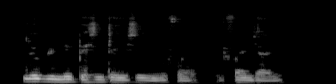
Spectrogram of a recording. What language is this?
Nigerian Pidgin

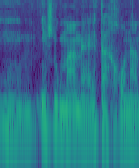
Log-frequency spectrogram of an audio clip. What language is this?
Hebrew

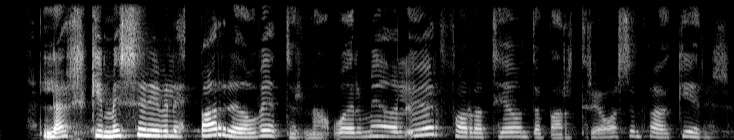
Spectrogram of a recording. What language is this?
Icelandic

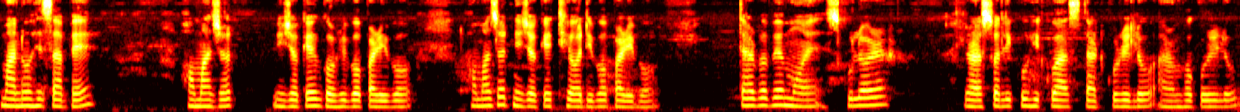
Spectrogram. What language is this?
Assamese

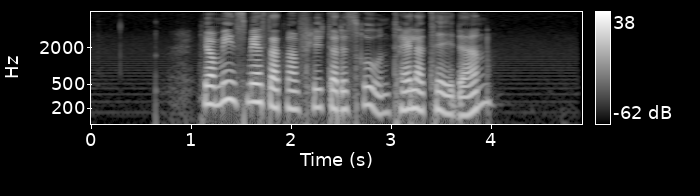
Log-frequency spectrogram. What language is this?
Swedish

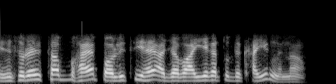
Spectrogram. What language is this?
Hindi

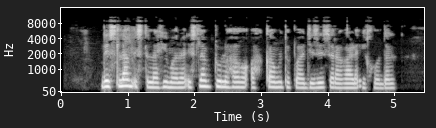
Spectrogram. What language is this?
Pashto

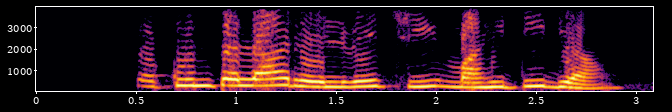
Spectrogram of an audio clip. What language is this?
Marathi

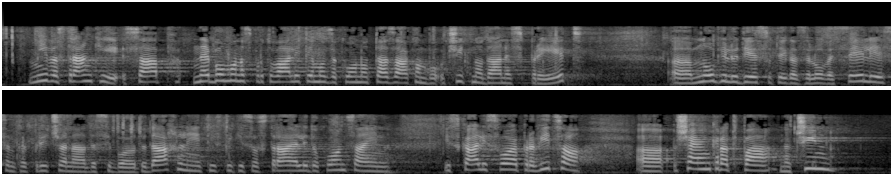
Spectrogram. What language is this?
Slovenian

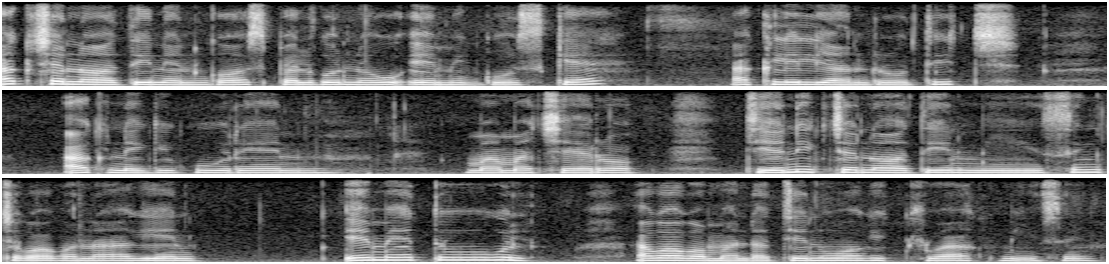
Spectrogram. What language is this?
Kalenjin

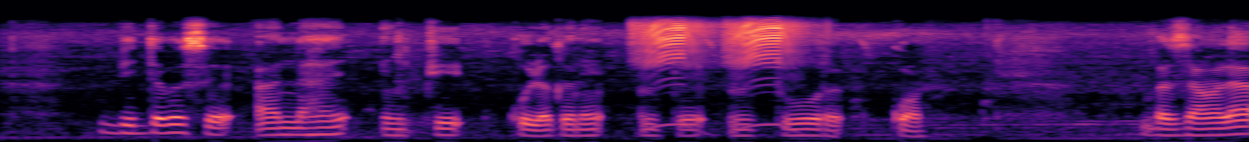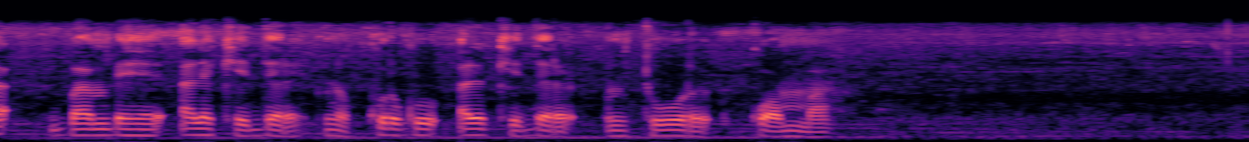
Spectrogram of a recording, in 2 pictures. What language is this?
Dagbani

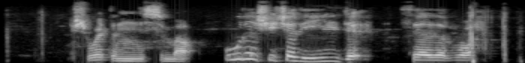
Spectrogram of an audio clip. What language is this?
Kabyle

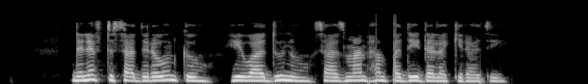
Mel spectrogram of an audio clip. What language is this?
Pashto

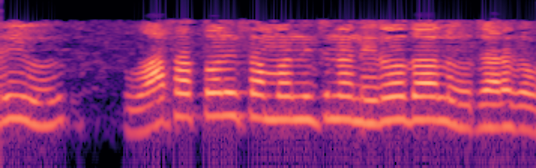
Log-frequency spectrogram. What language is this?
Telugu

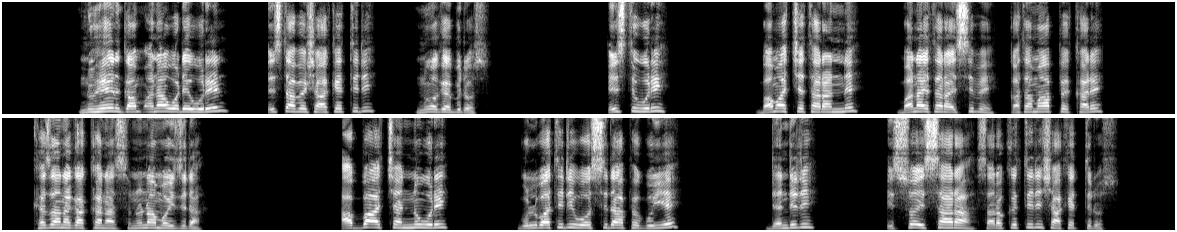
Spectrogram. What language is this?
Gamo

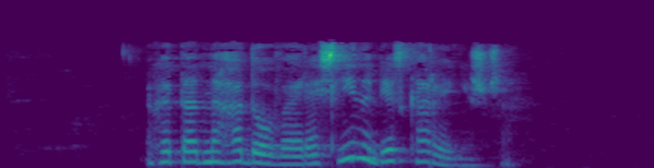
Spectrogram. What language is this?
Belarusian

